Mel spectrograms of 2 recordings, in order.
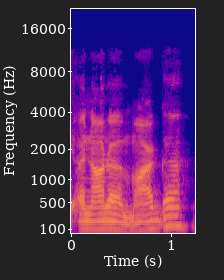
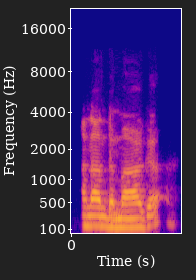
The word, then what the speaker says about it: Ananda Marga: it definitely is um is this so specifically anatoma is that how you pronounce it ananda uh anandamarga ananda marga um what led you down that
